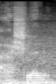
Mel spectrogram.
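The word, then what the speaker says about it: Aisling: It's Irish, so it's Aislin for Ashlyn.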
